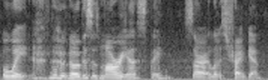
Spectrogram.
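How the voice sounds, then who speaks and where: A woman's voice: medium pitch, steady tone, normal speed, fairly bright tone. A woman narrating a scripted story as its reader.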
